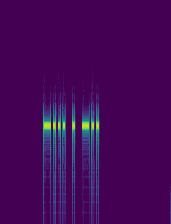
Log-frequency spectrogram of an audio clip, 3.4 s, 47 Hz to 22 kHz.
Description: Morse code, heard as a keyed tone, about 25 wpm, 700 Hz. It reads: BED
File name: practice / 25wpm / Easy Words with Hints - 25wpm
